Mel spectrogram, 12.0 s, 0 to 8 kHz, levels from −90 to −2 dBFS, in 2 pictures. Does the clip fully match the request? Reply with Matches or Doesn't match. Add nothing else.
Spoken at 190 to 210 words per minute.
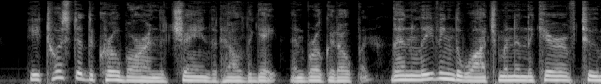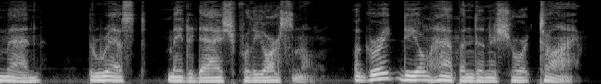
Matches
